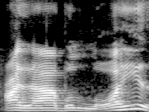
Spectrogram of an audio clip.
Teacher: اس میں جلالہ کا لام پر پڑھا جائے گا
